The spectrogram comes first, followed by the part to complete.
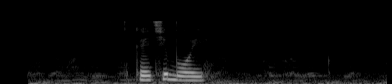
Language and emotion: Russian, neutral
